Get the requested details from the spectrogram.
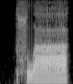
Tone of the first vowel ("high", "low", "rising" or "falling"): low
